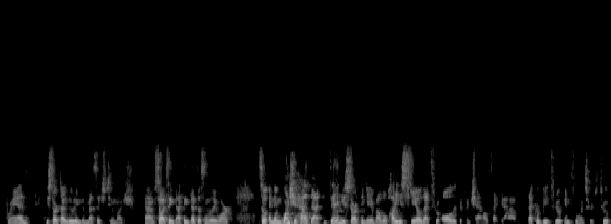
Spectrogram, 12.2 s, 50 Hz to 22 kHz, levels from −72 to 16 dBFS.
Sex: male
